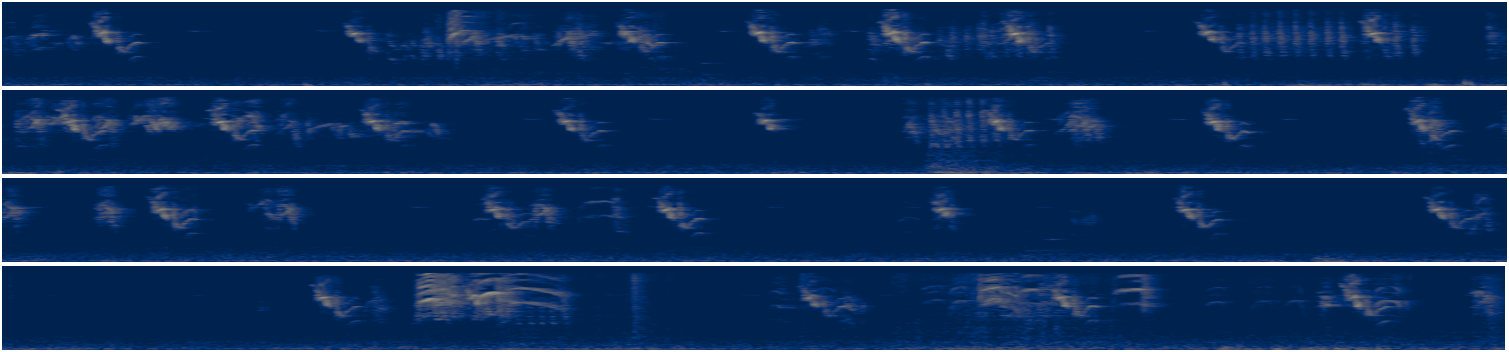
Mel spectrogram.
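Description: Songbirds chirping and calling again and again in short, sharp notes, with a denser, louder flurry of calls about twenty-five seconds in.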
